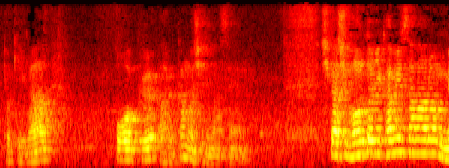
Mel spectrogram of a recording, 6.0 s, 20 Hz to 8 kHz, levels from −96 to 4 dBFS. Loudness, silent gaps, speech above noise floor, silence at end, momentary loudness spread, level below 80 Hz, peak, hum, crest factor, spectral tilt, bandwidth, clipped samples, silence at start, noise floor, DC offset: -20 LUFS; none; 27 dB; 0 s; 22 LU; -62 dBFS; -2 dBFS; none; 18 dB; -6 dB/octave; 7.6 kHz; under 0.1%; 0.05 s; -47 dBFS; under 0.1%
